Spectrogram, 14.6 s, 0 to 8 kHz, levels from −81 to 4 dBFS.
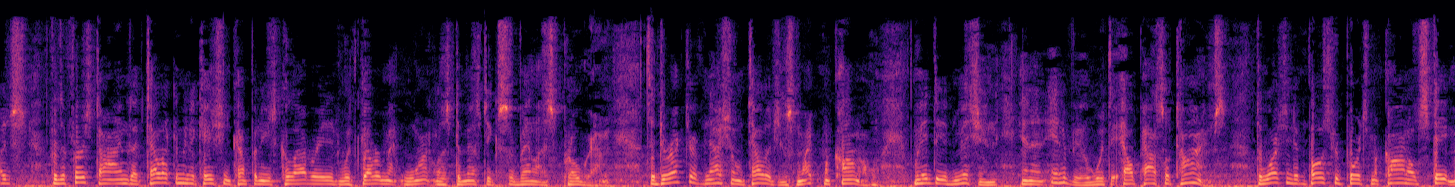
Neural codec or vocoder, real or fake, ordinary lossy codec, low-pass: codec, 16 kHz, 8 kbps, FreqCodec, larger model; fake; AAC, 32 kbps; 7.2 kHz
